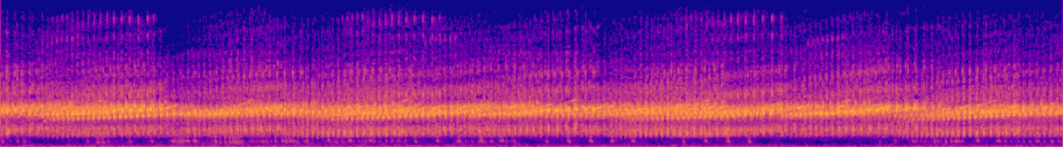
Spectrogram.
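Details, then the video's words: Wintertime calling of native Georgia Piedmont frogs in January: a thick mass of high-pitched, gently upslurred calls pulses continuously, with many callers overlapping. "Native Frog Calls"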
